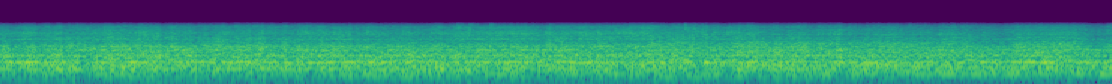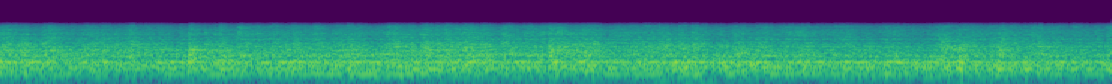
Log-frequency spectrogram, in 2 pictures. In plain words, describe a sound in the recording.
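Wheels clack rhythmically over rail joints.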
